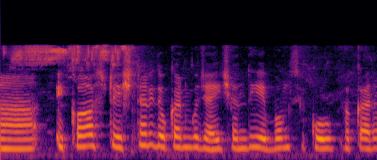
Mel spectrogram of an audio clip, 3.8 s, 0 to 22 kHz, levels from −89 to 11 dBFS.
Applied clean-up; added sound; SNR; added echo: none; Bird vocalization, bird call, bird song; 15 dB; none.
